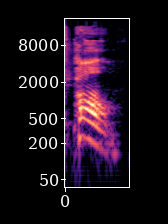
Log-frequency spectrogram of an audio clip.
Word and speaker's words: Psalm: Oh, Psalm? I don't know if I'm pronouncing it right. I don't know Bible stuff. It's palm. Palm.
